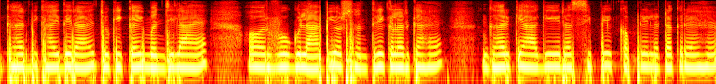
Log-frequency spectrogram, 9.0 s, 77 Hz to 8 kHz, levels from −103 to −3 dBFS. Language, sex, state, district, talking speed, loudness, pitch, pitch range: Hindi, female, Bihar, Sitamarhi, 180 wpm, -14 LUFS, 195 Hz, 195-200 Hz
